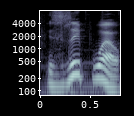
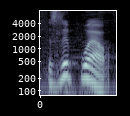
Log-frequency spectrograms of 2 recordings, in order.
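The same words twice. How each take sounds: First: The final T of the first word is dropped. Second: The final T of the first word is dropped.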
